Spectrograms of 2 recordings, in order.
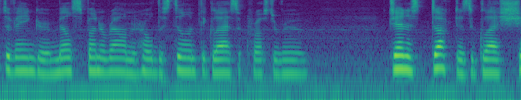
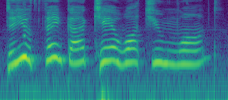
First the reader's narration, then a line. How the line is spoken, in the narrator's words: Mel screamed, her face a dark red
